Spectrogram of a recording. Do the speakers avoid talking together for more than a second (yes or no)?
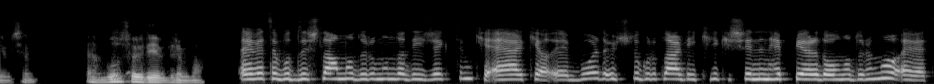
yes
